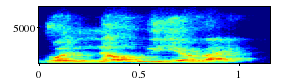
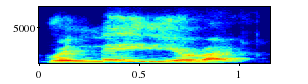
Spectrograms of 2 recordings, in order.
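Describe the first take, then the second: First: The vowel after 'gran' sounds like long O. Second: The vowel after 'gran' sounds like long A. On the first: The speaker calls it right. "It's pronounced granodiorite" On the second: The speaker calls it wrong. "The stone is not pronounced granadiorite"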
